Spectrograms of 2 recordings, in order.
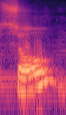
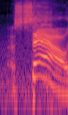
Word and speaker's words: Sal: that say the name soul is that the full name no no no Sal you're pronounced it wrong he has a bit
